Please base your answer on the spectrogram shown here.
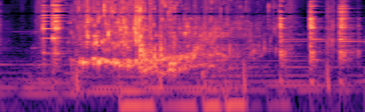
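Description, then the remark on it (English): Water pours steadily into a vessel for about a second while making tea, the pitch rising as it fills, followed by a few light clinks and taps. Fairly quiet, with no talking. “Fancy a cuppa? Right, let's pop the kettle on.”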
